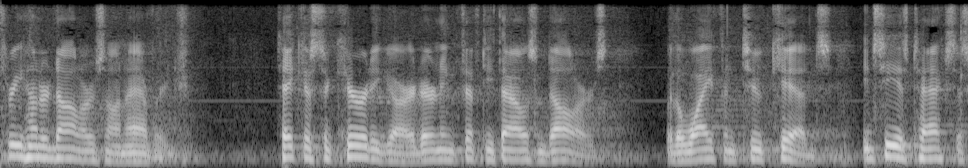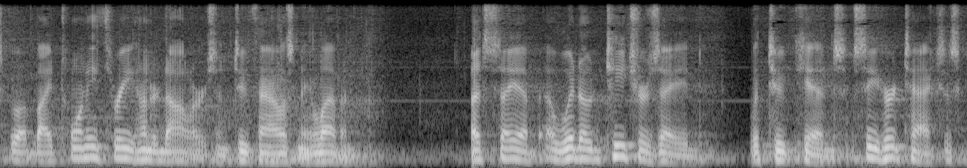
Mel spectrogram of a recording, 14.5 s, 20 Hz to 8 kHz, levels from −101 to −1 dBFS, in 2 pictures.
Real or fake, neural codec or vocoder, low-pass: real; none; 7.2 kHz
